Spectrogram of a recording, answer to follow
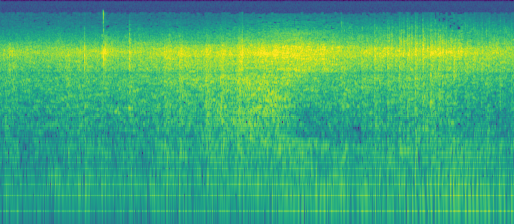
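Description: A low engine rumble, like a motor vehicle, growing steadily louder.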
